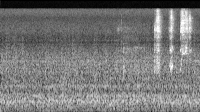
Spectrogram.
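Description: Quiet room tone: a steady low background hiss, with a few brief, soft hissy sounds about three seconds in.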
